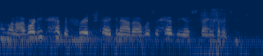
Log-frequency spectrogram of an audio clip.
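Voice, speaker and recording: A woman with an American accent speaks at a very fast pace and a medium pitch, with noticeable background noise behind her. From Louisiana. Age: 60s. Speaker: person living in an RV. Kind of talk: casual chat. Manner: animated.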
